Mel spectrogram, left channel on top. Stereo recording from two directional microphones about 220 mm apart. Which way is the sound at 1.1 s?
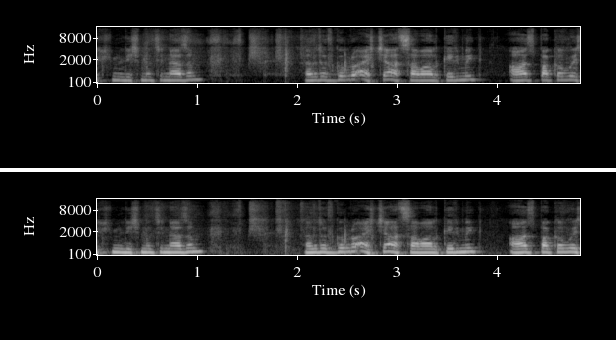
15° left (ahead or behind).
